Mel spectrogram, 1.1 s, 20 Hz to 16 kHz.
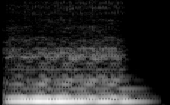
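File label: strings cello D; Miroslav Vitous; Solo Instruments VOL-1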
